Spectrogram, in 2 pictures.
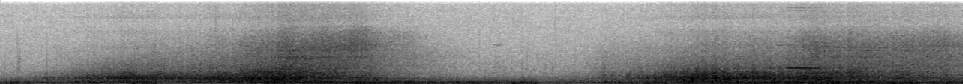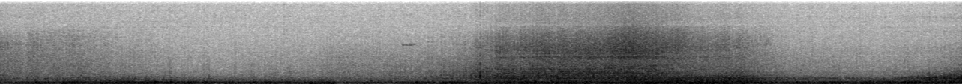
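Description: Waves wash onto the shore in slow, rolling surges.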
